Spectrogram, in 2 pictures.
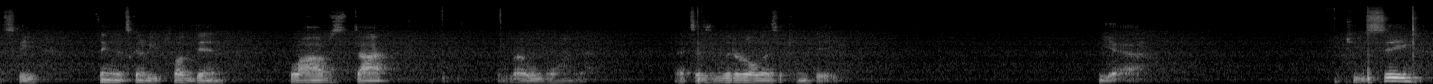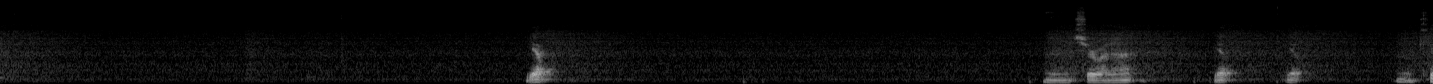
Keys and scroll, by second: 3.9-5.0 typing, 6.9 /, 13.4 g, 13.6 c, 14.1 Return, 21.7 y, 24.6 y, 26.2 y.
